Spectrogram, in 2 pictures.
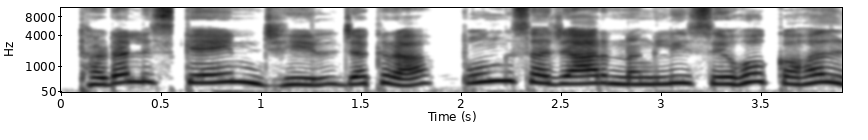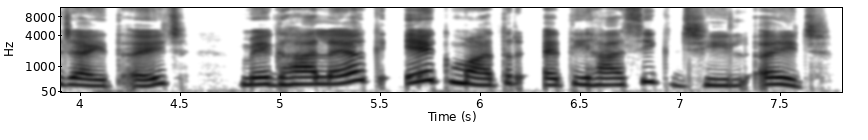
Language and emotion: Maithili, neutral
